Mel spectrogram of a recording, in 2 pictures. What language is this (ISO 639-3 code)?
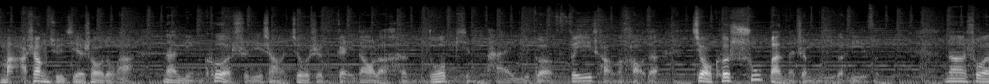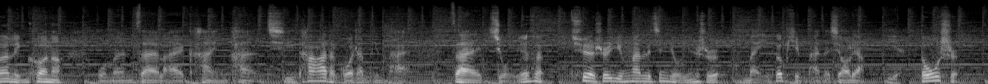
zho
